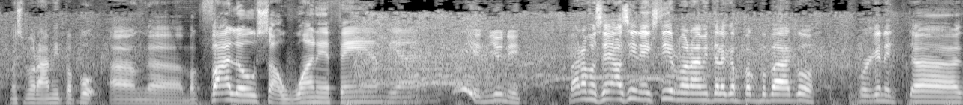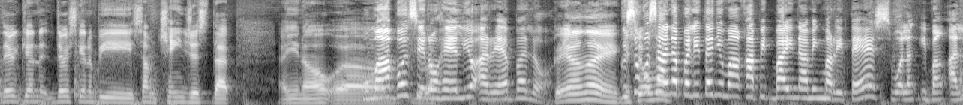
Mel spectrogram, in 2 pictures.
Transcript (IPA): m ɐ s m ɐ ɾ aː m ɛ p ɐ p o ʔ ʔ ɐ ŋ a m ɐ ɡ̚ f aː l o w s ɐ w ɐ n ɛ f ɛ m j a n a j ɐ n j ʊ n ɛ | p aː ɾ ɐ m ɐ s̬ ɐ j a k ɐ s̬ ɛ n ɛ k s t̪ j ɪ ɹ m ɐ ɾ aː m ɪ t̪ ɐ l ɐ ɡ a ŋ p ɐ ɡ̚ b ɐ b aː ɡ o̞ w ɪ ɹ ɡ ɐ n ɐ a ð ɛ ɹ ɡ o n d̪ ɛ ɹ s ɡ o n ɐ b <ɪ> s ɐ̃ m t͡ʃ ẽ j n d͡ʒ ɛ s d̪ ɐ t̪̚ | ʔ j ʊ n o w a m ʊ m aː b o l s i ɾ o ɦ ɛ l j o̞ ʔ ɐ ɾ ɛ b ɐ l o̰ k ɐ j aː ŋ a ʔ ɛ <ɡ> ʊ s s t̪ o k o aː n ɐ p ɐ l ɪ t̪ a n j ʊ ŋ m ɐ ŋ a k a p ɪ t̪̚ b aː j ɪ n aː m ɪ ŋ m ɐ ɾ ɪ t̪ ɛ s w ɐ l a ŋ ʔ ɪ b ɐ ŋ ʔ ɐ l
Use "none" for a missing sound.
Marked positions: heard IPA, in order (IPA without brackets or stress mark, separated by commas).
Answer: i, ɡ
